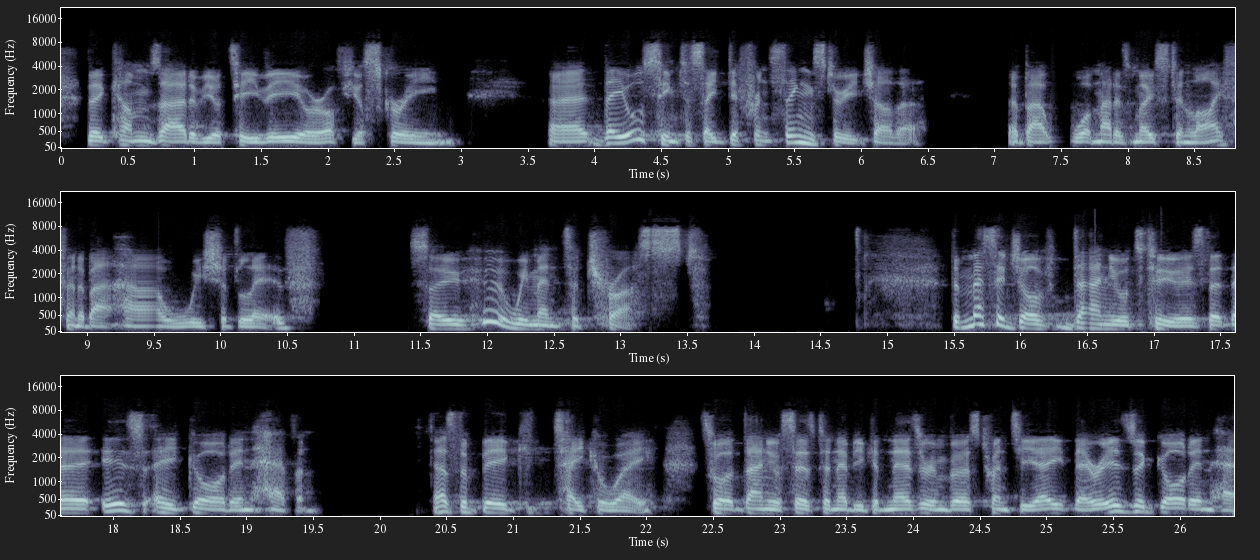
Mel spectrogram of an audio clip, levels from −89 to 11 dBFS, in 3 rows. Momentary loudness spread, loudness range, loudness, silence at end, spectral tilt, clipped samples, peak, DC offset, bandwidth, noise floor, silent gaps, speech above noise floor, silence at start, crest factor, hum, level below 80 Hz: 9 LU; 4 LU; -17 LUFS; 0 s; -4.5 dB/octave; under 0.1%; -2 dBFS; under 0.1%; 8.4 kHz; under -90 dBFS; none; over 73 dB; 0 s; 16 dB; none; -64 dBFS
